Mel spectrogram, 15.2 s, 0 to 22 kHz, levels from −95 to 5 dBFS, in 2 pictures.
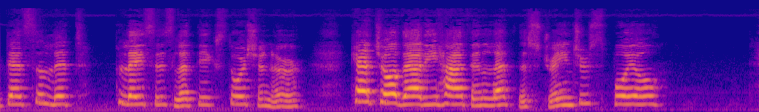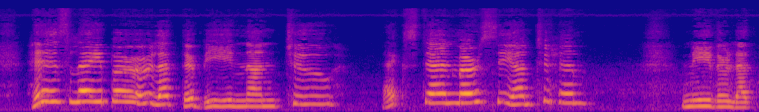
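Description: One fault stands out in this audio: a corrupt frame concealed at 12.5 to 12.55 s. The damage spans about 54 ms. That length fits two damaged AAC frames. Flipped bits broke those frames. The decoder caught the damage and filled the gap itself, muting or reusing the last good spectrum with scrambled signs.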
